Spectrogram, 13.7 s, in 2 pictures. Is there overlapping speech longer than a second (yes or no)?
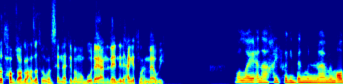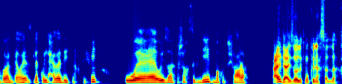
no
